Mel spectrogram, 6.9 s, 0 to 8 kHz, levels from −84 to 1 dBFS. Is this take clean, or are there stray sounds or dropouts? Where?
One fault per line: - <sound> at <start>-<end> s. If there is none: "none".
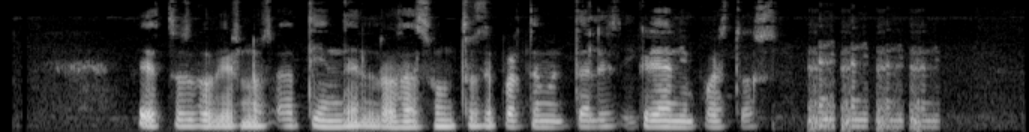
- laugh at 5.4-6.3 s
